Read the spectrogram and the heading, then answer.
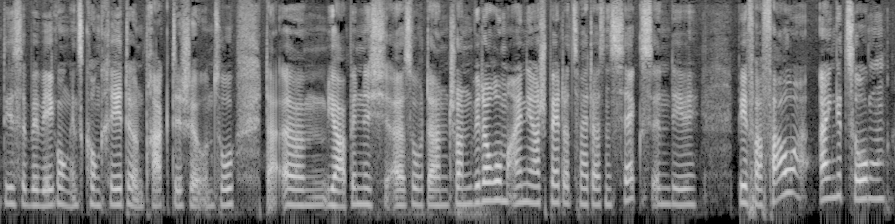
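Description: A woman's voice: mid-range voice, vocal fry, no room sound. A middle-aged woman from southern Germany, a politician chatting in an interview, full of fillers and restarts. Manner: chatty, many fillers and restarts, laughs easily. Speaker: state politician guest. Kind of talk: relaxed interview talk. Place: garden allotment outdoors.

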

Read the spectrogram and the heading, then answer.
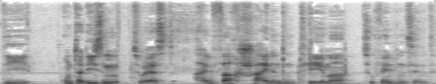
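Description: A man, a podcast guest speaking in a measured, articulate way. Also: medium pitch, level tone, darkish tone, a little hiss or hum. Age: 20s. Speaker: guest, kindergarten teacher. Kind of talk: casual interview.

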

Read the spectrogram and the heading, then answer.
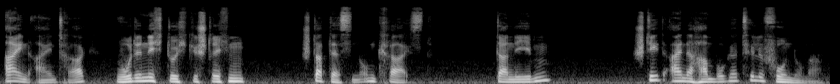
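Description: A man's voice: mid-range voice, very animated, measured pace, a little mellow, no echo. A man reading scripted narration for an audio drama in the role of storyteller. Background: clear background music.

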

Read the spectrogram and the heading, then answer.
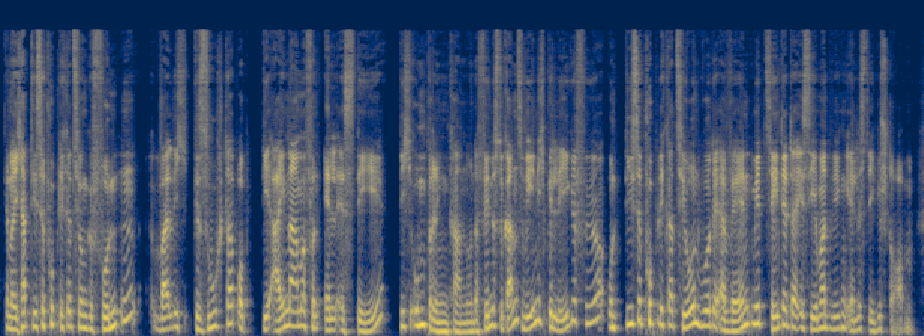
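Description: A man's voice: on the high side, lively intonation, a little fast, hardly any pauses, breathy edge. A man telling stories casually on a podcast, explaining things in an amused, conversational way. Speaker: toxicologist guest expert.

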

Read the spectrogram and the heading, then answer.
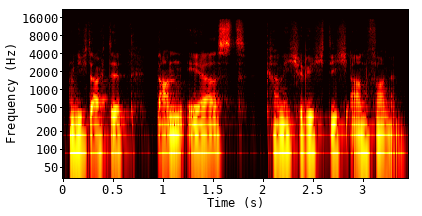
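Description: Gravelly-voiced man coaching earnestly. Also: fairly low pitch, steady tone, measured pace, darkish tone. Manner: earnest, encouraging, with restarts. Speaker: memory technique coach. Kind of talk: advice video answering a viewer question.

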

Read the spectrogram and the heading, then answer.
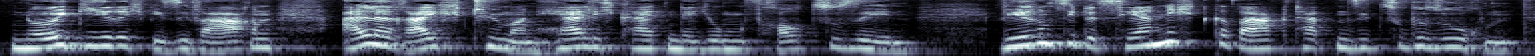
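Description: Woman narrating a fairy tale over music. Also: mid-range voice.

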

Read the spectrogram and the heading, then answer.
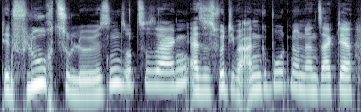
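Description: A woman podcast host talks in a casual, conversational way. Her voice sits at a medium pitch and is recorded close and dry. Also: expressive, fast, a little mellow, no room sound. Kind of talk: casual chat.

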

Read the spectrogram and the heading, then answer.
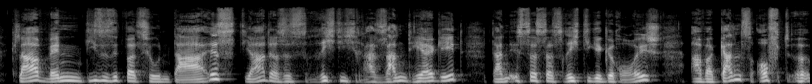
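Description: A man with a somewhat high voice co-hosts a casual, humorous podcast. He talks in wordy sentences with a mock-indignant tone. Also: fairly bright tone, husky. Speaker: podcast co-host.

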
